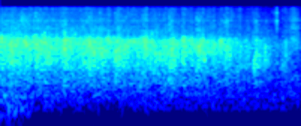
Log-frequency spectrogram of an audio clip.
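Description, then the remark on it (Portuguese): A church audience applauds for Jesus during a service, a dense wash of many hands clapping at once that holds strong throughout and eases slightly near the end, with no voices heard. “Se é para Jesus, você pode aplaudir, sem medo.”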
